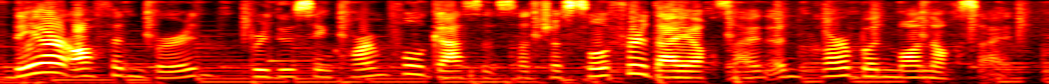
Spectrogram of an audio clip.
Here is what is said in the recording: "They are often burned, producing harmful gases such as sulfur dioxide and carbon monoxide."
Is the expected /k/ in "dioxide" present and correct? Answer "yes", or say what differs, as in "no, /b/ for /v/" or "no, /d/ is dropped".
yes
